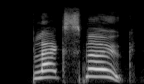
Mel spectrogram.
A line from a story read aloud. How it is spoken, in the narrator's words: the voices cried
